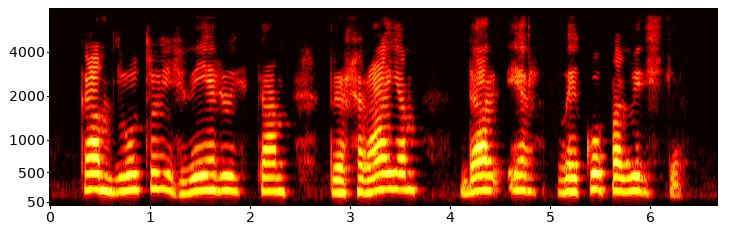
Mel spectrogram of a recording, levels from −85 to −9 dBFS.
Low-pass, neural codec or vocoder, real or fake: 7.2 kHz; autoencoder, 48 kHz, 128 numbers a frame, DAC-VAE, trained on Japanese speech; fake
